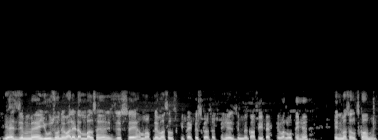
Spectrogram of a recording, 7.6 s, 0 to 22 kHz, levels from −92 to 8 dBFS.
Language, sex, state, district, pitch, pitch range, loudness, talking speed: Hindi, male, Uttar Pradesh, Budaun, 145 Hz, 135-155 Hz, -15 LUFS, 220 wpm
